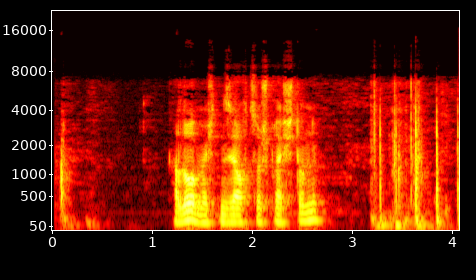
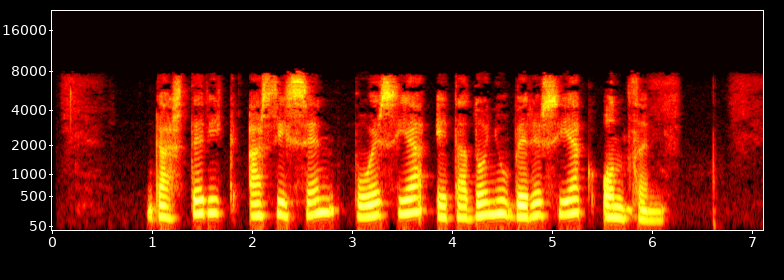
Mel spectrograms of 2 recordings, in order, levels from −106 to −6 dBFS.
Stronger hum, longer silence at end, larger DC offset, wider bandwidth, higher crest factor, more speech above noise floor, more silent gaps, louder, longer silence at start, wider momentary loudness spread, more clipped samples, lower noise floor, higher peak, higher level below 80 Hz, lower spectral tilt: neither; second, 0.1 s vs 1 s; neither; about the same, 7.8 kHz vs 8.4 kHz; about the same, 22 dB vs 18 dB; second, 42 dB vs 52 dB; neither; about the same, -23 LUFS vs -22 LUFS; second, 0.1 s vs 0.95 s; first, 16 LU vs 8 LU; neither; second, -64 dBFS vs -74 dBFS; about the same, -4 dBFS vs -4 dBFS; first, -46 dBFS vs -64 dBFS; about the same, -4.5 dB/octave vs -4.5 dB/octave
